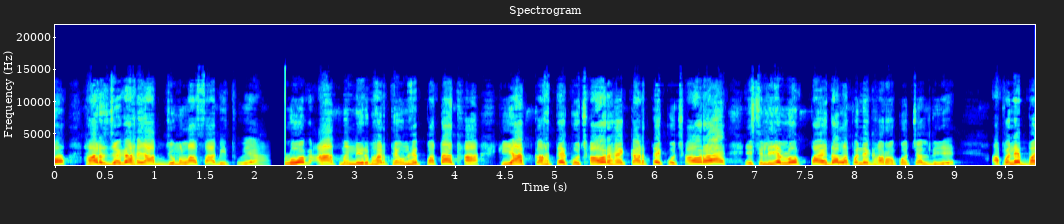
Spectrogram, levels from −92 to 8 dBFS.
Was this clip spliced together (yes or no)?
yes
